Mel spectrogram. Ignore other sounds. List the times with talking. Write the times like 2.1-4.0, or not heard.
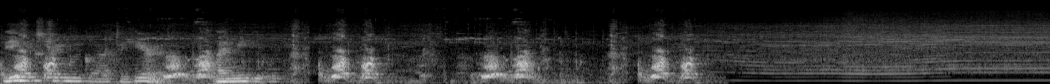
0.0-2.8.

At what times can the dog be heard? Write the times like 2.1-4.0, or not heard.
0.0-7.2.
